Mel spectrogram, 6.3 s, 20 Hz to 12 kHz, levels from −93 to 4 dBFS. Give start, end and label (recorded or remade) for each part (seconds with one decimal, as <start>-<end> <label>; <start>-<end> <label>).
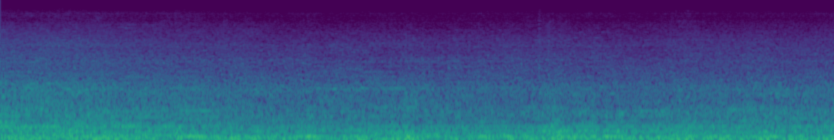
0.0-0.6 remade; 0.6-1.2 recorded; 1.2-5.0 remade; 5.0-6.3 recorded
